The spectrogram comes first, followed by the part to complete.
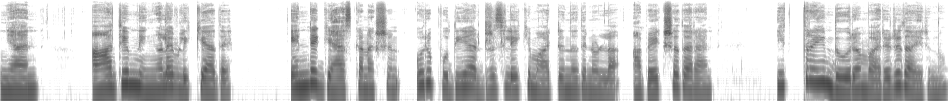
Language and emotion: Malayalam, sad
